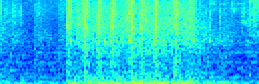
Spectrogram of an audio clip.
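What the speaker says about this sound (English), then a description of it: "So we are just going to be taking these pot shots." Game gunfire in XCOM: Long War, a dense burst of rapid shots rattling out after a brief quiet start, loud and close with a sharp high whine running above, no talking.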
